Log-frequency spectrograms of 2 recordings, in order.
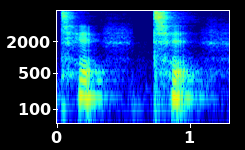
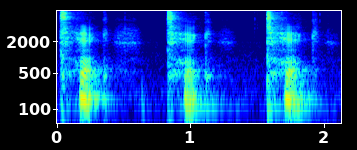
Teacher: when I'm saying tech, as in technology, my tongue is actually just touching the back of my front teeth.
